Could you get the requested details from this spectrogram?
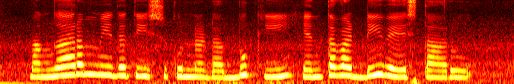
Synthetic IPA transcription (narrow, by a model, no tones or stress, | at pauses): bɐŋɡaːɾɐmːiːd̪ɐt̪iːsukunːɐɖɐbːukient̪ɐʋɐɖːiʋeːst̪aːɾu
